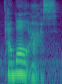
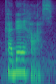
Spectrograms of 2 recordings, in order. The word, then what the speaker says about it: kadehas: For two of us, the question ending is kadeas. The glottal stop in kadeas is really a missing H, and sometimes that H is actually pronounced and written. Kadehas.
